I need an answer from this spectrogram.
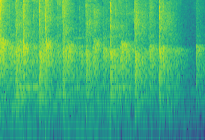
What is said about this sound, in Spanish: Hoy tenemos como invitado aquí en el programa de Arriba Corazones al comandante Sergio Ramírez López, coordinador municipal de Protección Civil y Bomberos en Zapopan. Un aplauso, ¿cómo están?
